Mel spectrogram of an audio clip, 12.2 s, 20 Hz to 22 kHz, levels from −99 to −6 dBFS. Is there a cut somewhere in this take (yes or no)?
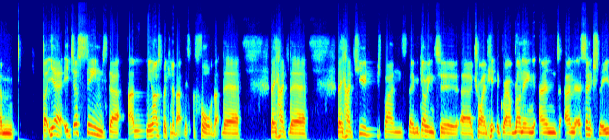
yes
